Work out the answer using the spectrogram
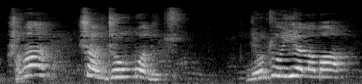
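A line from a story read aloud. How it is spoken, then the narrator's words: Shouting. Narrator (Chinese): 铁头大喊道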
